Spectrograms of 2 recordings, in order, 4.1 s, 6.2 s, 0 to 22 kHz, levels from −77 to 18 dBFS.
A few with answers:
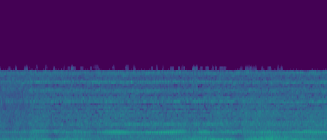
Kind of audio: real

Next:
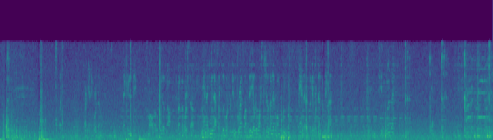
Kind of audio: real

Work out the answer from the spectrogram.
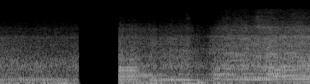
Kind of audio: real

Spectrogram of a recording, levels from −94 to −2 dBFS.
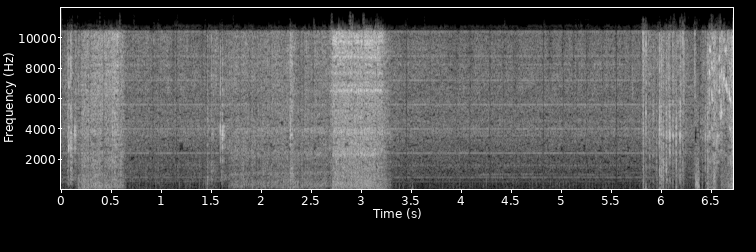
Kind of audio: real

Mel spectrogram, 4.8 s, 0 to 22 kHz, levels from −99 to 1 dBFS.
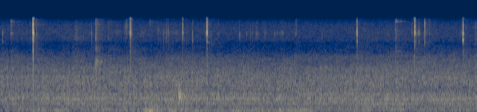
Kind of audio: real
